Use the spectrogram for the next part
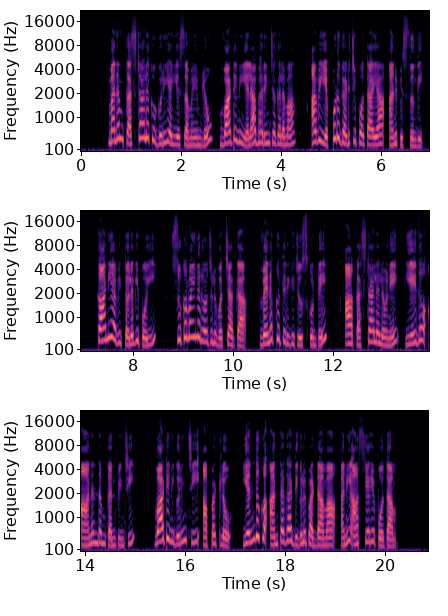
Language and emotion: Telugu, neutral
